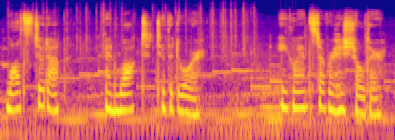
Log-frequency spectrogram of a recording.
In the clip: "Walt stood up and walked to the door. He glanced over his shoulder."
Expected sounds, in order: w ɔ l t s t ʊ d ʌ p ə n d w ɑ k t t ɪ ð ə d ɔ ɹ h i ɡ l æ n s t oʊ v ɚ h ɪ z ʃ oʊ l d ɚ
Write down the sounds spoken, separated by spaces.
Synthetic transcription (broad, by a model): w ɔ l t s t ʊ d ʌ p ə n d w ɑ k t t ɪ ð ə d ɔ ɹ h i ɡ l æ n s t oʊ v ɚ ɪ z ʃ oʊ l d ɚ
